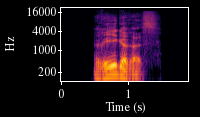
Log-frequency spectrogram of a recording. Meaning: strong/mixed nominative/accusative neuter singular comparative degree of rege
- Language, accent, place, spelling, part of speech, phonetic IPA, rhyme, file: German, Germany, Berlin, regeres, adjective, [ˈʁeːɡəʁəs], -eːɡəʁəs, De-regeres.ogg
